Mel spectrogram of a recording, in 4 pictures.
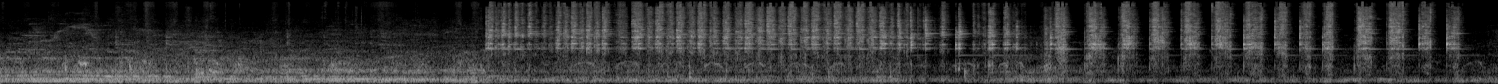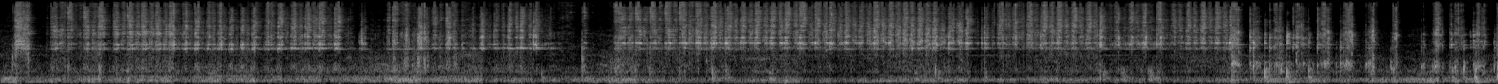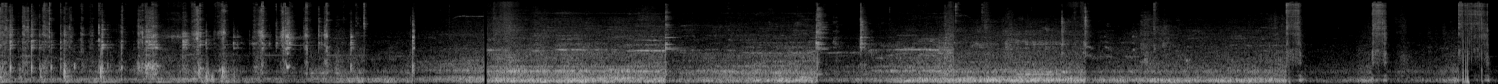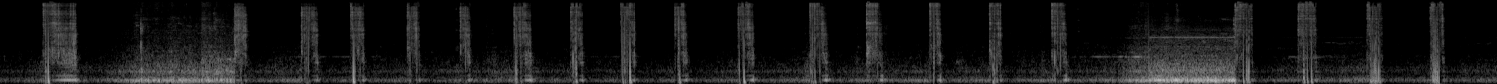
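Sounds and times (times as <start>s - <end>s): file scraping: 4.8s - 33.5s
hand file rasping: 4.9s - 33.2s.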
